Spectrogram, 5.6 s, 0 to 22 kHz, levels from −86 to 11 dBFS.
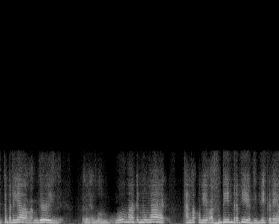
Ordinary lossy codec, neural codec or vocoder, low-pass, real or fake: AAC, 32 kbps; codec, 16 kHz, 0.5 kbps, FreqCodec, smaller model; 7.2 kHz; fake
